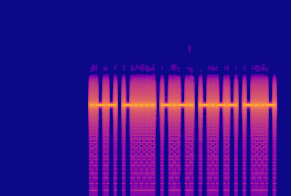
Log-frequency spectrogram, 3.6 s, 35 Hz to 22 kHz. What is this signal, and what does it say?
Morse code, heard as a keyed tone, about 34 wpm, 700 Hz. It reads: W6CYX
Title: Call Signs Repeated 3x - 35wpm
